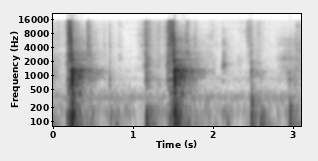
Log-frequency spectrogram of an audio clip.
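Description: A knife cuts peeled radish into 0.5 cm slices on a board, giving loud, close, crisp thunks. About five cuts come in an unhurried, irregular rhythm, each with a short wet crunch and brief silence between them.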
